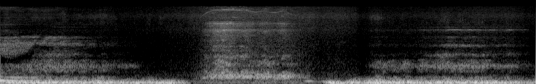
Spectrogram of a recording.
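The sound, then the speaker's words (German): Deep breathing during a yoga stretch, long airy inhales and exhales with a softer, hissing breath in the middle, steady and fairly loud. “Atme tief.”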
